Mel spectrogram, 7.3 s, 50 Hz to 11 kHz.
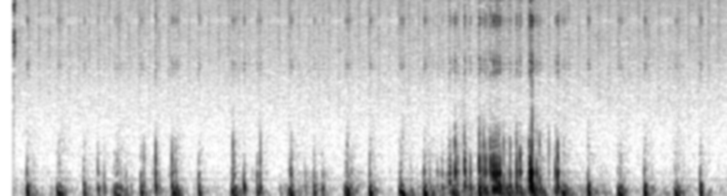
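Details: Steady paired heart thumps at roughly 107 beats a minute, a mildly fast heart rate; the person says their heart sounds a bit faster; fast heartbeat.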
